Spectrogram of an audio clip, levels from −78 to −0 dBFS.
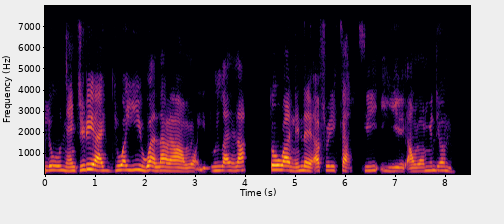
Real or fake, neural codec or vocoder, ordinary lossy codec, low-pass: fake; codec, 16 kHz, 2 kbps, X-Codec, HuBERT features, trained on general audio; AAC, 48 kbps; 7.2 kHz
